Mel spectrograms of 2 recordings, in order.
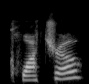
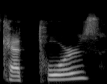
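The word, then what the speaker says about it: quatorze: on the cat torsium so cuatro but it's cat tours that is the french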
